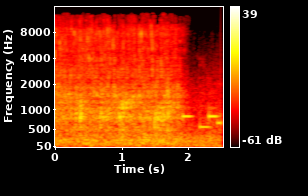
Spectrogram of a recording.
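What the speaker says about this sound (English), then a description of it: "As the clean water leaves this part of the plant" Treated water flows out of a water treatment plant, a steady close rush of running water with a few faint high tones near the end, no voices.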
